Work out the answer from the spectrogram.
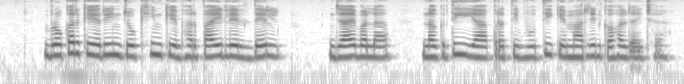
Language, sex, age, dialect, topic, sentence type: Maithili, female, 25-30, Eastern / Thethi, banking, statement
